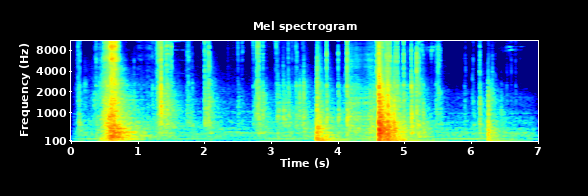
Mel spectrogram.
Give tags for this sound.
near
creak
open
closing
door

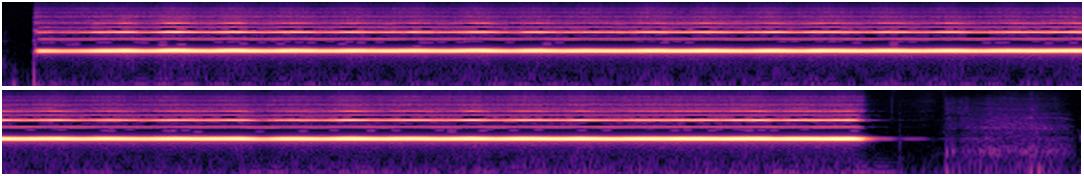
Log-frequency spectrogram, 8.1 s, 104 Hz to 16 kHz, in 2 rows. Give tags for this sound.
a2
pan
pipe

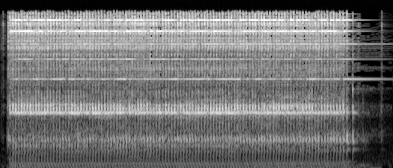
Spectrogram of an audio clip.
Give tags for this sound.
Cooking
Foley
Home
House
Household
Indoors
Kitchen
Percussion

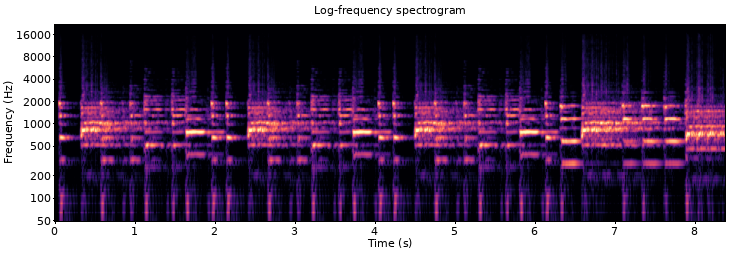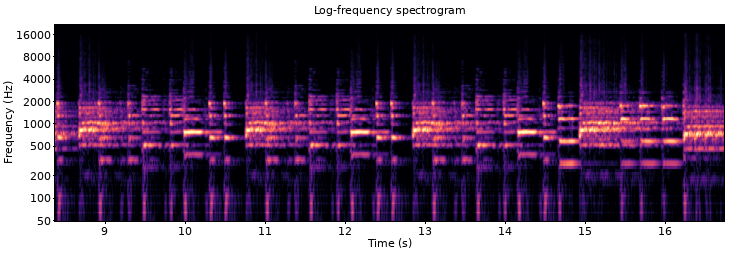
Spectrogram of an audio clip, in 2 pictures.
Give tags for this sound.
new
synth

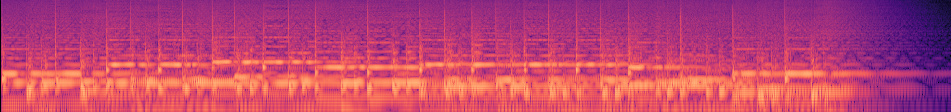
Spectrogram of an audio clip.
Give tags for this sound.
acid
ambient
backdrop
background
bassline
electro
glitch
idm
melody
nord
rythm
soundscape
synthesizer

